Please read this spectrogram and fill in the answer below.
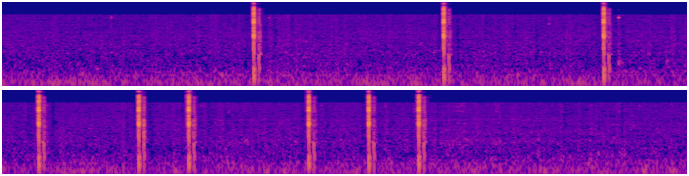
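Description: Computer mouse button clicking: nine sharp single clicks at uneven intervals, closer together toward the end.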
